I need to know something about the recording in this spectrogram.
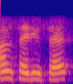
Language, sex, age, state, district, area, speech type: Tamil, female, 60+, Tamil Nadu, Nilgiris, rural, conversation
